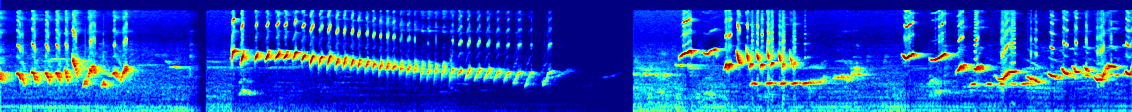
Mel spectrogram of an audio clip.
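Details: Lure song of a white-rumped shama for provoking other birds: a fast trill, then a long rapid descending rattle-like series of notes, a short silence, and varied sharp whistled and chattering phrases.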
